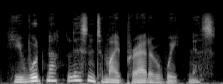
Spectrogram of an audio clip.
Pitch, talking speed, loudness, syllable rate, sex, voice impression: 125 Hz, 240 wpm, -20 LUFS, 5.2 syllables/s, male, very masculine, slightly young, very adult-like, very thick, slightly relaxed, powerful, bright, very soft, muffled, fluent, cool, very intellectual, very sincere, very calm, very mature, friendly, very reassuring, very unique, very elegant, slightly wild, very sweet, slightly lively, very kind, very modest, slightly light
